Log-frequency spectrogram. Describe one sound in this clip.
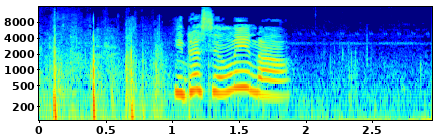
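A teenage girl speaks with emotion, close by.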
